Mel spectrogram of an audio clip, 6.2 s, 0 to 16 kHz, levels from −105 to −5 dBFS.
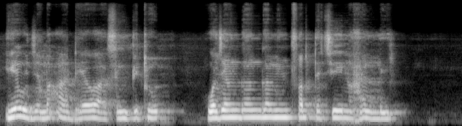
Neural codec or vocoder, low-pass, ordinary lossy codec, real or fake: codec, 32 kHz, 1.9 kbps, SNAC; 14.4 kHz; none; fake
